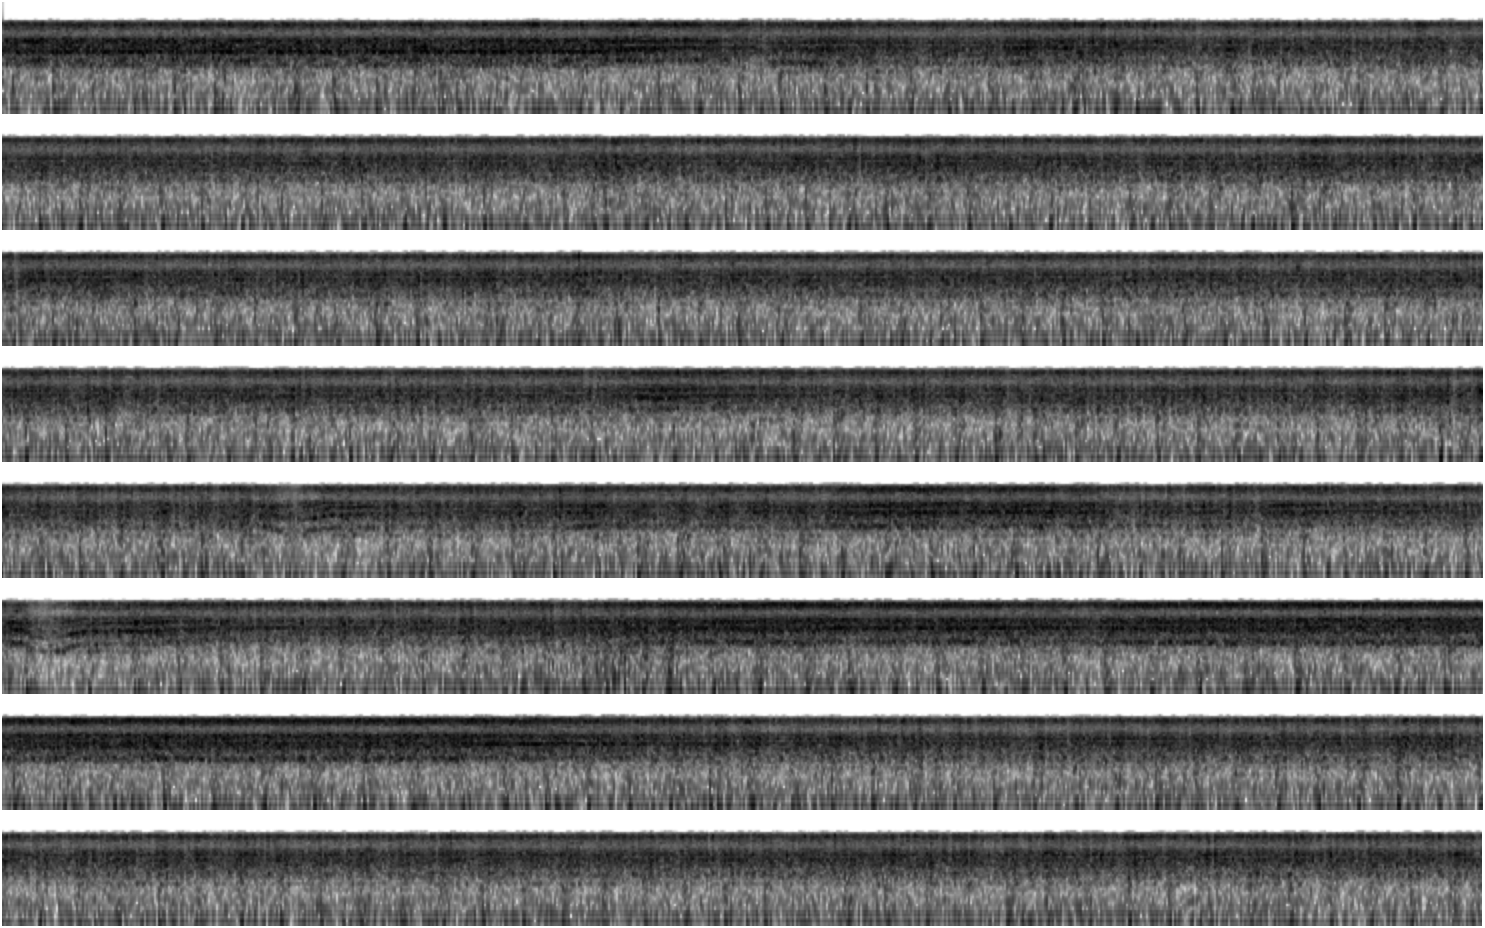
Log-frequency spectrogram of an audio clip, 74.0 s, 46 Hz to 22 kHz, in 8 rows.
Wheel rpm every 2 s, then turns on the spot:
210, 210, 230, 230, 230, 230, 230, 230, 230, 230, 230, 240, 230, 230, 230, 230, 230, 230, 230, 210, 230, 230, 230, 190, 230, 230, 230, 220, 210, 220, 230, 240, 230, 230, 230, 230, 230.
none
